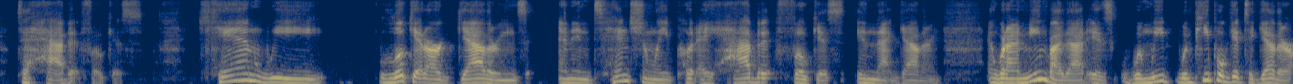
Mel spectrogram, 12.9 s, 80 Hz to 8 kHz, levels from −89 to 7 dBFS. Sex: male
